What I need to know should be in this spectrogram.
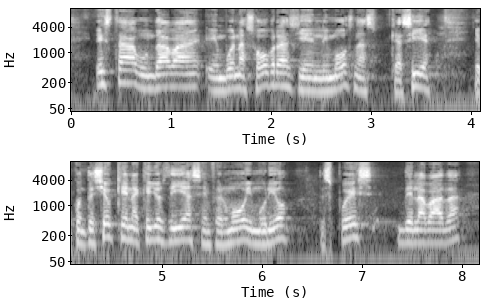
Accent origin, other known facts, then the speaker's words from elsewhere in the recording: Mexico City, Mexico; originario de la Ciudad de México, y soy estudiante de cuarto año de Teología.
